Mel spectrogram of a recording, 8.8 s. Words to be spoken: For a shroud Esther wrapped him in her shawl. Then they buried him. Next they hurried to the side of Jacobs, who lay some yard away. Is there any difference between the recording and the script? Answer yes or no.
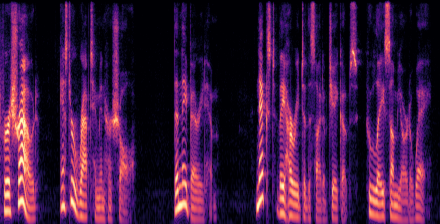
no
